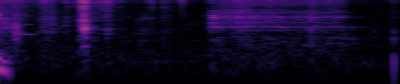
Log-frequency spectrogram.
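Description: Faint rustling and crinkling of loose plastic shrink wrap and cardboard as a trading-card hobby box is handled, with a light tick about half a second in.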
